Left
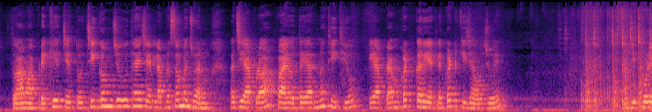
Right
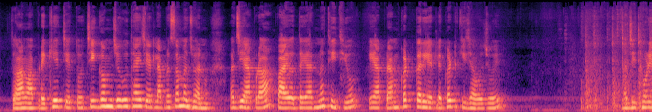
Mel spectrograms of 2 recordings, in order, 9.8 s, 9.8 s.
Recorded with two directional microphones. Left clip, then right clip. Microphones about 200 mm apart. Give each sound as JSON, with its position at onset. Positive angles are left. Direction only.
{"t": 0.2, "sound": "a woman's voice", "side_deg": -45}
